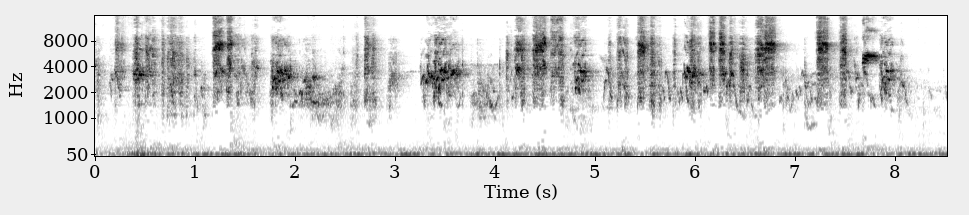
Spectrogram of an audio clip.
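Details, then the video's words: Budgerigars singing while playing, a dense run of harsh, buzzy chirps and squawks bursting out several times a second in near-continuous chatter, over a faint low hum. "BUDGIES SINGING PLAYING"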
